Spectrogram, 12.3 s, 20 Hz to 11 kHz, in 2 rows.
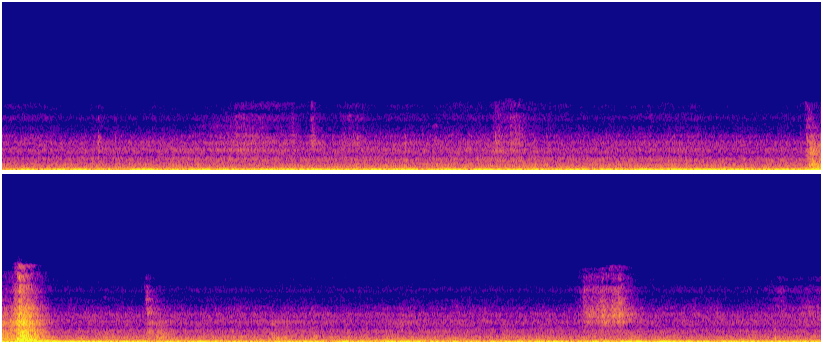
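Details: Mahindra Bolero Neo N10 left/conductor-side door that rattled on rough roads, test drive with the suspected loose part held still by hand; steady low road rumble with one brief click, no door rattle.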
